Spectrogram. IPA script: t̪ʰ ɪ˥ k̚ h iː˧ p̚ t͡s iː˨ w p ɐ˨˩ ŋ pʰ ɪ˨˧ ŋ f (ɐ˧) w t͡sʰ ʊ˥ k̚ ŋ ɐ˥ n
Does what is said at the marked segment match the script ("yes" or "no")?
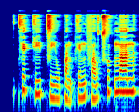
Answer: no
